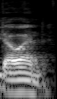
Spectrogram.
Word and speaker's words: TWNDA: So it's really Tawanda. Tawanda. But then like at the time when I was setting up my Spotify, it was. I think there's another Tawanda there.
